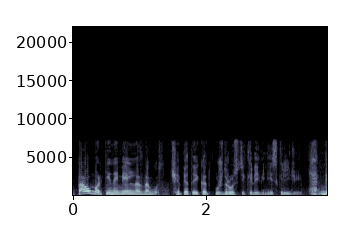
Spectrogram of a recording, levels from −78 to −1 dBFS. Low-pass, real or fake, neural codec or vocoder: 7.2 kHz; real; none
